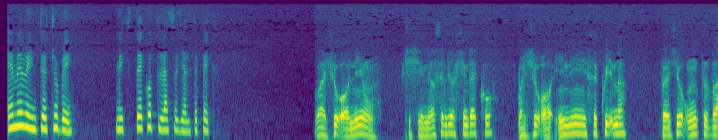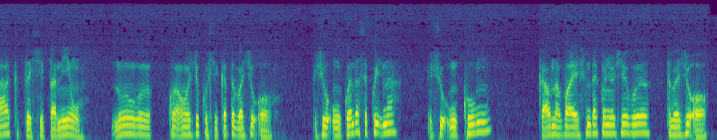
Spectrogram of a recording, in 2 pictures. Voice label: mixtec diagnostic spanish mexico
